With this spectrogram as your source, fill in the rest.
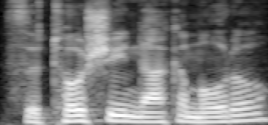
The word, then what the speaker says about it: Satoshi Nakamoto: In 2008, this anonymous person who calls himself, I'm not sure I can pronounce this, Brian, so correct me, Satoshi Nakamoto?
